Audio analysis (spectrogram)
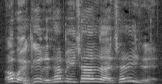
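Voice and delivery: high, loud oh-my-goodness outburst; exasperated exclaim. Real, not acted. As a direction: cry out in disbelief at yourself. Streamer exasperated at own mistake.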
